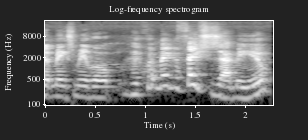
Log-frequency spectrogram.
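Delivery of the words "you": normal talking voice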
